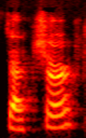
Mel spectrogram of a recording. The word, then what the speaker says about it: Stecher: Hello for the Whiny Palooza podcast, and I am so excited to have Melissa Stetcher, did I say it right? – Yes.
